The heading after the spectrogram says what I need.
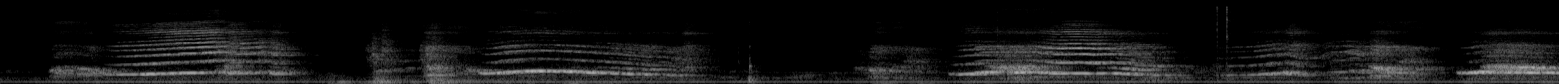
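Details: Young child left to cry as a discipline approach: long, wailing crying bursts separated by pauses and small sobbing sounds.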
